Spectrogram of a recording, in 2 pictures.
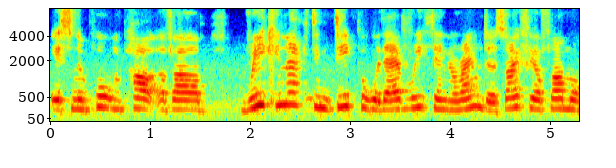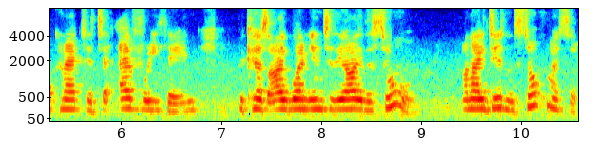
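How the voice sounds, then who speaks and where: Speaking in a British accent, a woman keeps a fairly quick pace. Her pitch is fairly high, with ordinary variation. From UK. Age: 50s. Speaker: women's coach. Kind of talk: casual chat.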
